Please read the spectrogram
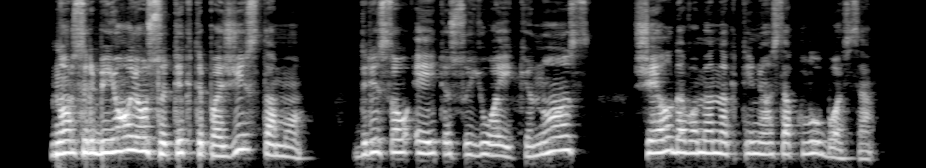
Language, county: Lithuanian, Kaunas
